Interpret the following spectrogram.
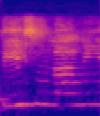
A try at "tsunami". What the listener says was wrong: टी सुनामी नहीं बोलते, सिर्फ सुनामी बोलते हैं। टी साइलेंट है। टू सुनामी भी नहीं बोलते और टी सुनामी भी नहीं बोलते।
